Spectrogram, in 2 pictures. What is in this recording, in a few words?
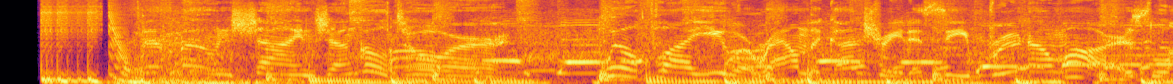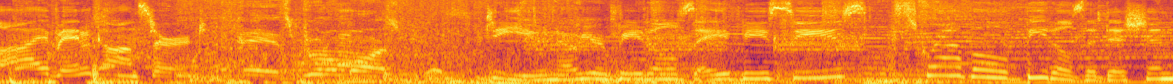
Radio Imaging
